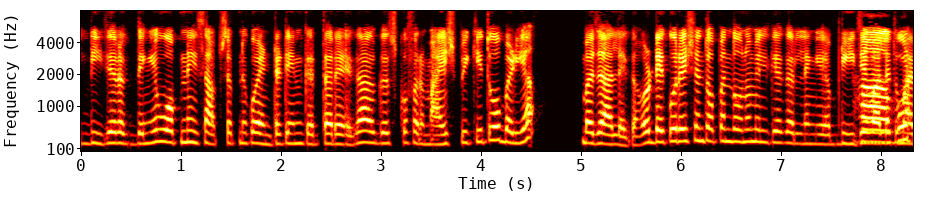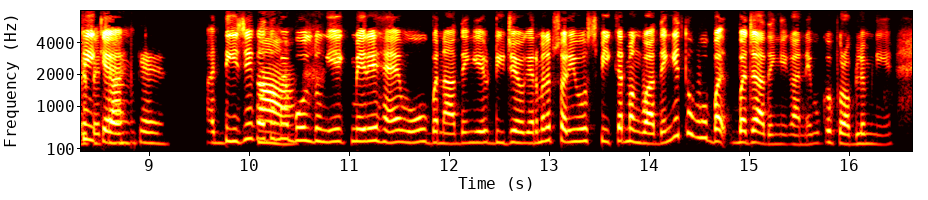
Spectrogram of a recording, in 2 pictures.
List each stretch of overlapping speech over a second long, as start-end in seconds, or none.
7.7-9.0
